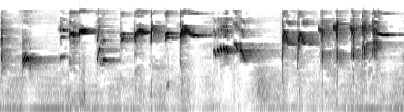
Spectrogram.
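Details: Song of the Chestnut-capped thrush: sharp high whistles, slurred notes and rapid twitters in an energetic run, accompanied by a low background hum.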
